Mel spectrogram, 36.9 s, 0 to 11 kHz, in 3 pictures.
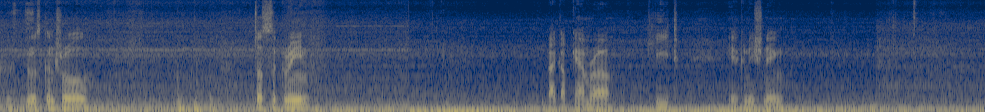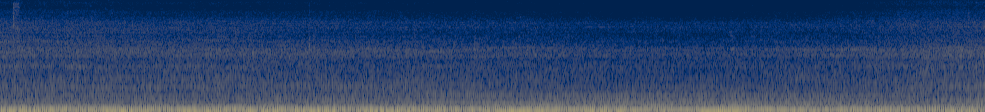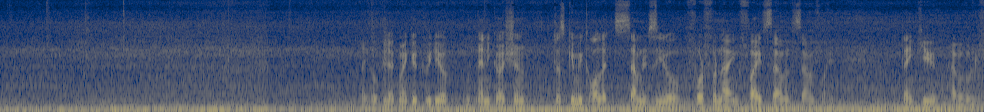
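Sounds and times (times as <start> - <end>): van engine idling: 0.0 - 36.9.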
